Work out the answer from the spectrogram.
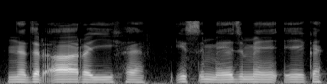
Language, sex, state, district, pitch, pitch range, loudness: Hindi, male, Punjab, Fazilka, 115 Hz, 110-115 Hz, -18 LUFS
